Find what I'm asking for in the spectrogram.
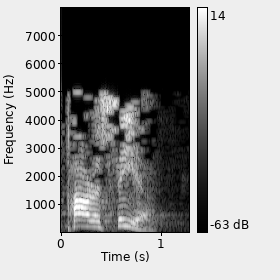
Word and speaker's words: parousia: Well, the word's pronounced parousia. Parousia.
